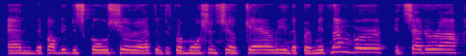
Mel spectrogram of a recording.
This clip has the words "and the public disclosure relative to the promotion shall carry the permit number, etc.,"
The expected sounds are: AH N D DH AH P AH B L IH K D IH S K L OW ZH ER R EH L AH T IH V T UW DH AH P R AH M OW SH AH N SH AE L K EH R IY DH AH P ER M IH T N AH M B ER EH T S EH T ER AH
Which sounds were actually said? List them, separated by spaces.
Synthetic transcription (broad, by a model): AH N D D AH P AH B L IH K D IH S K L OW S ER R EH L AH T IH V T UW P R AH M OW SH AH N S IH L K EH R IY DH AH P ER M IH T N AH M B ER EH T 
